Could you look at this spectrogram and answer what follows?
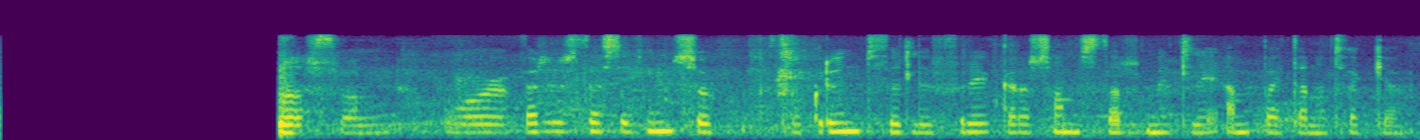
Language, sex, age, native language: Icelandic, female, 18-19, Icelandic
